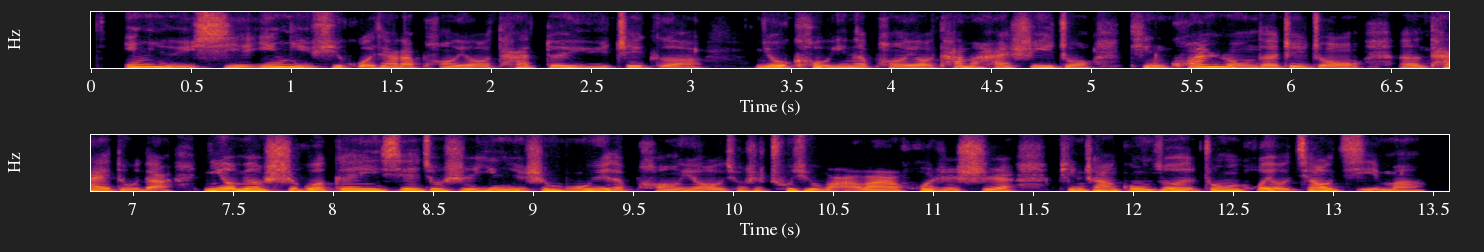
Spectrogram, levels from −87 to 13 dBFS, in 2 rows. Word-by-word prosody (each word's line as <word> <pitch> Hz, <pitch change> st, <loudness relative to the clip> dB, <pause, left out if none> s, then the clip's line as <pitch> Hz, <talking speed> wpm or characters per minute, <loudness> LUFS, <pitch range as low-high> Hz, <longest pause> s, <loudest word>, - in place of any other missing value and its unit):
英 290 Hz, +3 st, +4 dB
语 225 Hz, -1 st, +1 dB
系 210 Hz, -1 st, 0 dB
英 260 Hz, +10 st, +3 dB
语 240 Hz, -9 st, +4 dB
系 195 Hz, +5 st, -3 dB
国 185 Hz, -, -2 dB
家 185 Hz, +2 st, -2 dB
的 175 Hz, -, -1 dB
朋 150 Hz, -2 st, -7 dB
友， 165 Hz, -1 st, -3 dB
他 200 Hz, +3 st, -4 dB
对 220 Hz, +1 st, +1 dB
于 170 Hz, 0 st, -6 dB
这 200 Hz, +1 st, 0 dB
个 155 Hz, -7 st, -6 dB, 0.3 s
有 200 Hz, +5 st, +4 dB
口 210 Hz, -3 st, -1 dB
音 185 Hz, -, -1 dB
的 185 Hz, -, 0 dB
朋 165 Hz, -2 st, -6 dB
友， 165 Hz, -1 st, -1 dB
他 255 Hz, -, -5 dB
们 255 Hz, -1 st, -1 dB
还 190 Hz, -, -3 dB
是 235 Hz, +4 st, -2 dB
一 225 Hz, -, +5 dB
种 180 Hz, -5 st, -4 dB, 0.2 s
挺 175 Hz, -5 st, -1 dB
宽 275 Hz, -, +1 dB
容 215 Hz, -, +2 dB
的 175 Hz, 0 st, 0 dB
这 180 Hz, -1 st, -1 dB
种， 165 Hz, -, -4 dB, 0.2 s
呃， 165 Hz, -2 st, -4 dB
态 175 Hz, +1 st, 0 dB
度 170 Hz, -1 st, -5 dB
的。 -, -, -1 dB, 0.2 s
你 225 Hz, -, +5 dB
有 255 Hz, -, +6 dB
没 225 Hz, -, +8 dB
有 -, -, +5 dB
试 245 Hz, +2 st, 0 dB
过 220 Hz, -4 st, +3 dB
跟 225 Hz, +3 st, +4 dB
一 215 Hz, -, +5 dB
些 215 Hz, +1 st, +3 dB
就 215 Hz, 0 st, +2 dB
是 205 Hz, -2 st, 0 dB
英 250 Hz, +5 st, +2 dB
语 215 Hz, -, +1 dB
是 -, -, -1 dB
母 200 Hz, +1 st, +3 dB
语 240 Hz, -, +2 dB
的 170 Hz, -, -4 dB
朋 160 Hz, -2 st, -6 dB
友 175 Hz, -, -3 dB
就 -, -, -7 dB
是 185 Hz, 0 st, -6 dB
出 220 Hz, -, -3 dB
去 210 Hz, -2 st, +2 dB
玩 180 Hz, -3 st, -4 dB
玩 190 Hz, -1 st, +1 dB
儿， 180 Hz, -, -1 dB
或 190 Hz, +2 st, -1 dB
者 175 Hz, 0 st, -5 dB
是 185 Hz, -2 st, -1 dB, 0.2 s
平 190 Hz, -, -1 dB
常 200 Hz, -1 st, +1 dB
工 250 Hz, +3 st, +1 dB
作 230 Hz, -5 st, +2 dB
中 205 Hz, -1 st, +2 dB
会 225 Hz, +4 st, -1 dB
有 -, -, +3 dB
交 210 Hz, +2 st, +1 dB
集 225 Hz, 0 st, -5 dB
吗？ 170 Hz, +2 st, -4 dB
200 Hz, 340 characters per minute, -19 LUFS, 175-225 Hz, 0.3 s, 没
